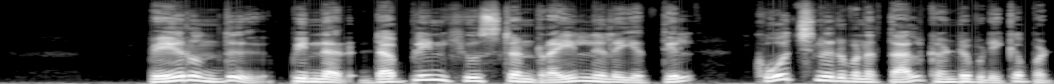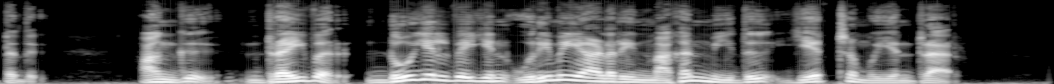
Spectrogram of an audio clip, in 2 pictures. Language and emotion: Tamil, neutral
